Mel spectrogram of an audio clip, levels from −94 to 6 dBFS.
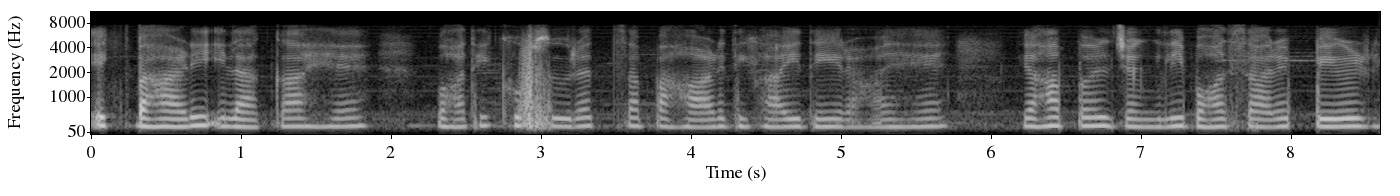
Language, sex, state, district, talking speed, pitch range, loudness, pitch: Hindi, female, Bihar, Vaishali, 145 wpm, 205-225 Hz, -24 LUFS, 215 Hz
